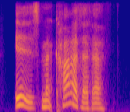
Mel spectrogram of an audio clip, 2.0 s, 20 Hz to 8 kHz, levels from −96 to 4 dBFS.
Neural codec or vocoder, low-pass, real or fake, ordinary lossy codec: codec, 16 kHz, 1.1 kbps, Voila-Tokenizer; 7.2 kHz; fake; AAC, 32 kbps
